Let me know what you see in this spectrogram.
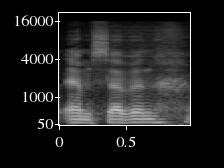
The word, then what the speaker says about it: Eme7: So my name is M7. I spell it in Spanish. It's E-M-E, so Eme7, right?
